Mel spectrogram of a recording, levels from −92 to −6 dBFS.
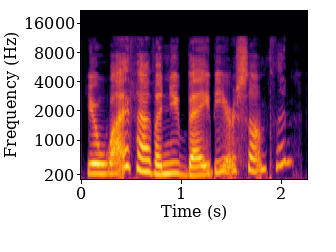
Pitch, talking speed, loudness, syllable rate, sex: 255 Hz, 210 wpm, -18 LUFS, 5.8 syllables/s, female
